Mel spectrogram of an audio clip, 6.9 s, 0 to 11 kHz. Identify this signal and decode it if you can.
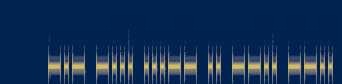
Morse code, heard as a keyed tone, about 15 wpm, 700 Hz. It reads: KB3IZZ
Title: USA Call Signs - 6 Characters - Repeated 2x - 15wpm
